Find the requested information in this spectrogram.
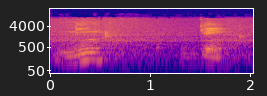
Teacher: uma oxítona, que é a última sílaba, é a sílaba tônica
